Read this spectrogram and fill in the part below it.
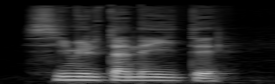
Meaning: simultaneity
- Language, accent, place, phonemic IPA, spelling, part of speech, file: French, France, Lyon, /si.myl.ta.ne.i.te/, simultanéité, noun, LL-Q150 (fra)-simultanéité.wav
